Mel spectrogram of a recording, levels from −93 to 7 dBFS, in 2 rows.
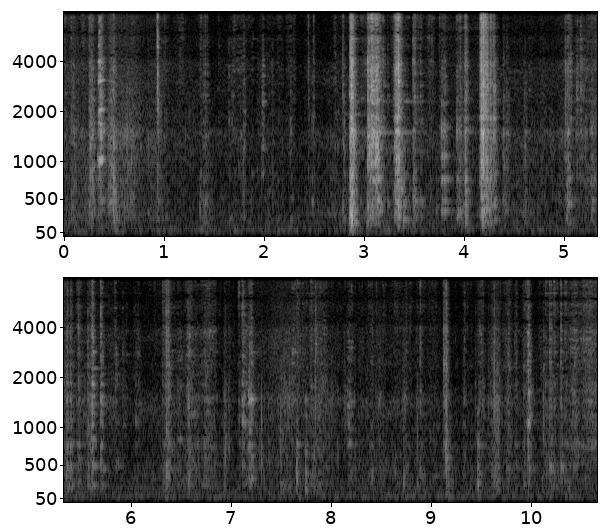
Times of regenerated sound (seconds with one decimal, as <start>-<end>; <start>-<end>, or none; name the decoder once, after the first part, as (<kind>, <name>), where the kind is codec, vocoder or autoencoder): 3.8-4.4 (codec, DAC)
